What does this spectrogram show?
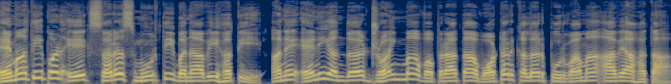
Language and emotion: Gujarati, neutral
